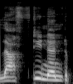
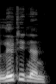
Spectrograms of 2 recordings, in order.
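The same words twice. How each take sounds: First: It is said in a British accent. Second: It is said in an American accent. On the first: "अगर इस word को हम British accent में पढ़ेंगे" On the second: "अगर हम इसको अमेरिकन एक्सेंट पढ़ेंगे"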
